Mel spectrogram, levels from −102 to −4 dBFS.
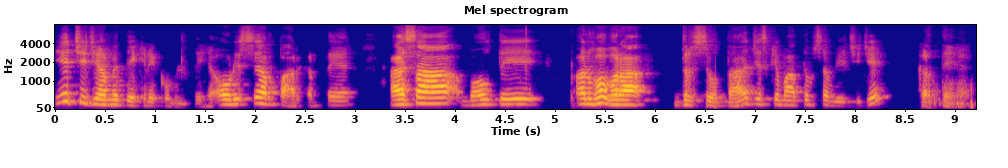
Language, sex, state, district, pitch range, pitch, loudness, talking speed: Hindi, male, Uttar Pradesh, Gorakhpur, 160-200 Hz, 175 Hz, -21 LUFS, 190 wpm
